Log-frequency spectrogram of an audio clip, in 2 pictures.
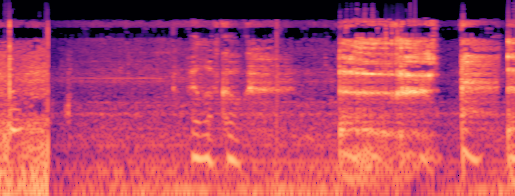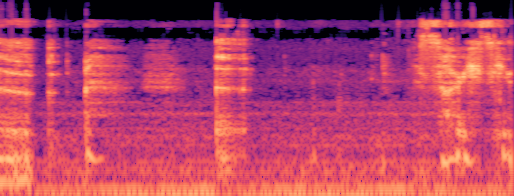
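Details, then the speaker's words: Girl burping in the evening after drinking: several loud, low, drawn-out belches mixed with voiced sounds over steady background noise and faint music; she says burps sometimes feel stuck; burping. "excuse me. Sometimes it feels like the burps get stuck and then I don't enjoy myself."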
